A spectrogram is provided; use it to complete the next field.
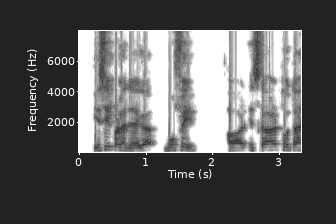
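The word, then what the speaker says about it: buffet: अगला शब्द है बी यू एफ एफ ई टी अर्थात बी U double F ई टी इसे पढ़ा जाएगा बुफे और इसका अर्थ होता है स्वयं सेवा भोज और यहां पर कुछ कॉमन स्टैंडर्ड वर्ड्स में क्रिसमस जैसे शब्द हैं।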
